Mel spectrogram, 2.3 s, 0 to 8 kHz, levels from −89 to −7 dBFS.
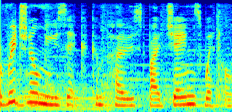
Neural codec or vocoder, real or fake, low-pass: none; real; 7.2 kHz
